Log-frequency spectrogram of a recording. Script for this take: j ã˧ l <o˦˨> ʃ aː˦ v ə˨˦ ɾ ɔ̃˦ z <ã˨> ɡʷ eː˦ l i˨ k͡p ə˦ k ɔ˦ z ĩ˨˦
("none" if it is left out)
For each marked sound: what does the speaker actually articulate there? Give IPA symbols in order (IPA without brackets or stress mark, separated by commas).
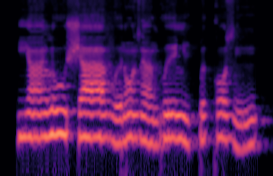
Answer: o˦˨, ã˧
